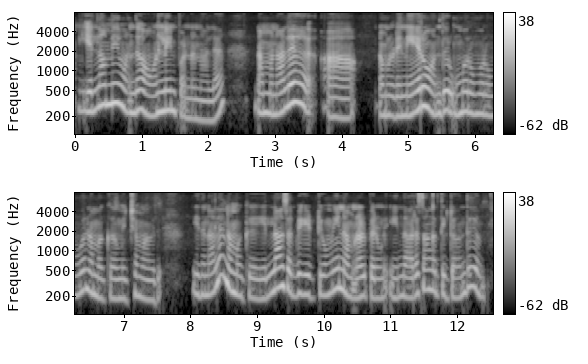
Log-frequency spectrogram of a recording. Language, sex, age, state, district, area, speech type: Tamil, female, 18-30, Tamil Nadu, Nilgiris, rural, spontaneous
